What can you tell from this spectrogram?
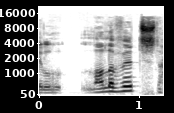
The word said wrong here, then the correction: Leibovitz: How do you say that? Leibovitz. – Say that again. Leibovitz. See, that sounds like a sneeze.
